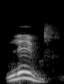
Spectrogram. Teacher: লাইভ বললে তো আই হয়ে গেল, উচ্চারণটা হচ্ছে ই।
